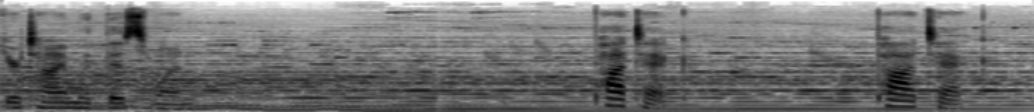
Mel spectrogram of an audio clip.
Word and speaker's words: pátek: Pátek, pátek. Pa rhymes with pa and tek is similar to tek. It's a straightforward pronunciation.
